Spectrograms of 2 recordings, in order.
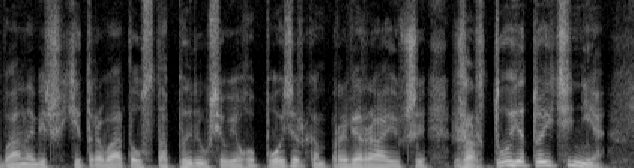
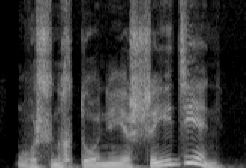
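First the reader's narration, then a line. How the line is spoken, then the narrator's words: Sarcastic smile. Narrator (Belarusian): саркастычна усміхнуўся спецслужбовец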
